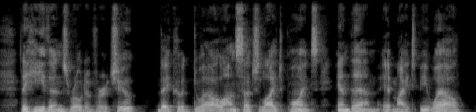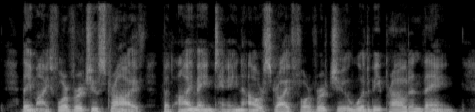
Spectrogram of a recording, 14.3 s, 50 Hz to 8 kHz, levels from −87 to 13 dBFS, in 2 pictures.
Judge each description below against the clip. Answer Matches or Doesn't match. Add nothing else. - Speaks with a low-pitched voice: Matches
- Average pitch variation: Doesn't match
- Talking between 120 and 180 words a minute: Matches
